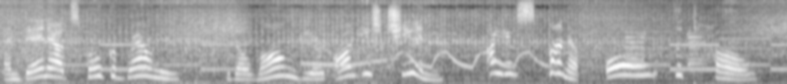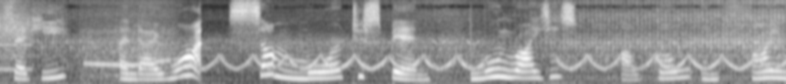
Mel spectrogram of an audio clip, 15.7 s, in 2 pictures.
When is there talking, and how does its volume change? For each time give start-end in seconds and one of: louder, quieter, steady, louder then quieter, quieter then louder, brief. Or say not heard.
0.0-15.6 steady.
